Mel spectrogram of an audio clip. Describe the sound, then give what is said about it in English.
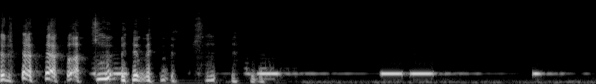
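A short burst of laughter and voices gives way to a steady mid-pitched tone broken into distinct Morse code beeps: a quick cluster of three, a pause, then one more short beep. “This is Morse code, isn't it?”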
